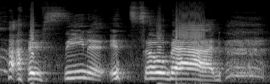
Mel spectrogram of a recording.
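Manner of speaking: loud, drawn-out laugh through the words; high, loud and helpless with amusement. Real, not acted. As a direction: crack up while exclaiming, stretching it out. Laughing over bad AI monologues.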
